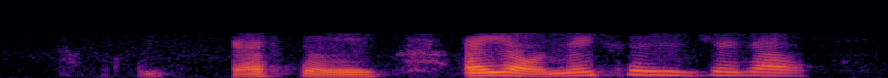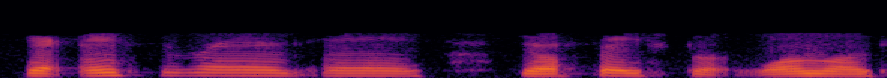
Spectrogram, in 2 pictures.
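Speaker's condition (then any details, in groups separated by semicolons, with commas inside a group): Muscular dystrophy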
